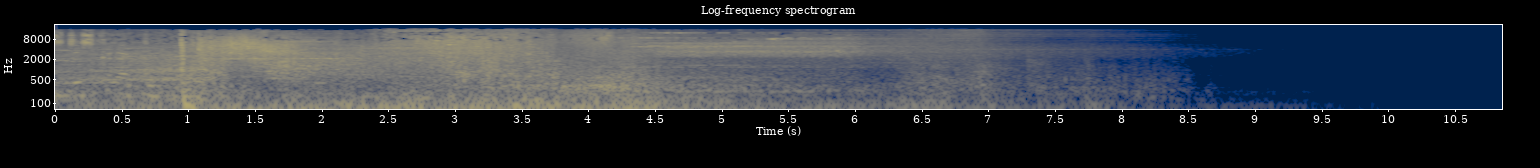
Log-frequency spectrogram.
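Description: A triumphant game fanfare swells and slowly fades out.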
